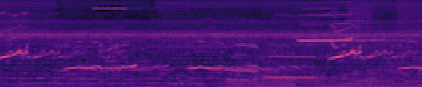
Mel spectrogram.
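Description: Experimental electronic synthesizer drone music: a low steady drone under repeating gliding tones. A quick rising swoop comes near the start and again near the end, and a wavering mid-pitched tone comes and goes between them.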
